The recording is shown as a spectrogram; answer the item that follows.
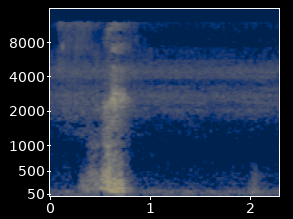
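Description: A single short, heavy breath or snort through the nose close to the phone's microphone, about half a second in.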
